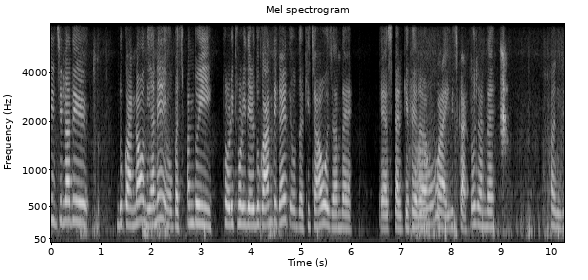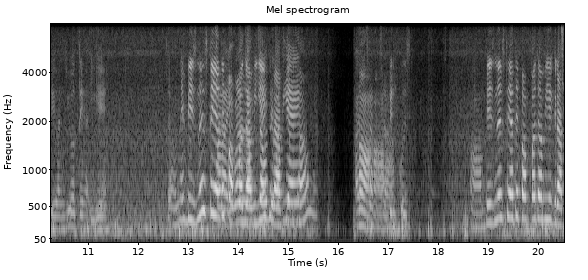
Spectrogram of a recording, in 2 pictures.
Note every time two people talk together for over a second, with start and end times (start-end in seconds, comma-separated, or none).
13.6-15.2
